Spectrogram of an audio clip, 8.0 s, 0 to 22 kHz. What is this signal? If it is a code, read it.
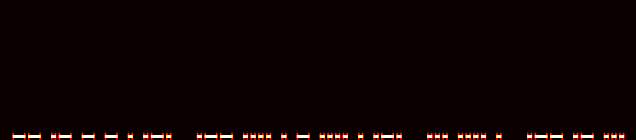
Morse code, heard as a keyed tone, about 25 wpm, 700 Hz. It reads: MATTER WHETHER SHE WAS
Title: Sentences from Top 1000 Words - Review Part 3 - 25wpm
